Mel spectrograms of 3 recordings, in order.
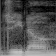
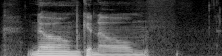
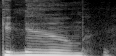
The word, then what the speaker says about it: GNOME: So I know you call it genome. It's gnome. I honestly don't care how you pronounce it, but some jackass, I'm assuming, in your comments is going to say it. So I'm just being the nice guy about it. And it's gnome. It's a hard G.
